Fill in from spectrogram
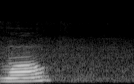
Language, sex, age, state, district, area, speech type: Bengali, male, 30-45, West Bengal, Uttar Dinajpur, urban, spontaneous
